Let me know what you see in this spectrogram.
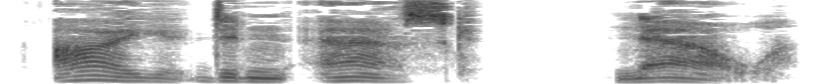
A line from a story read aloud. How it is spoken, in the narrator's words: Nero said coldly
